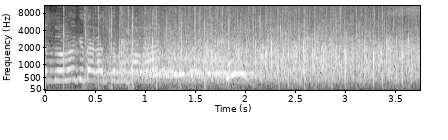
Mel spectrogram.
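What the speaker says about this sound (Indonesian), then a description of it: "kita kasih tepuk tangan" Studio audience at a television quiz show applauding throughout, dense steady clapping with a voice briefly audible at the start.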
